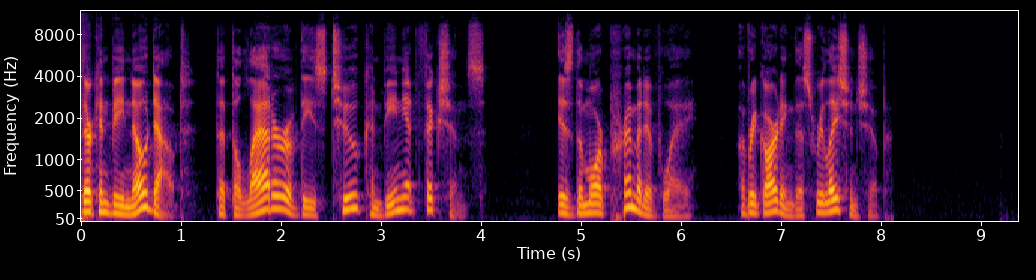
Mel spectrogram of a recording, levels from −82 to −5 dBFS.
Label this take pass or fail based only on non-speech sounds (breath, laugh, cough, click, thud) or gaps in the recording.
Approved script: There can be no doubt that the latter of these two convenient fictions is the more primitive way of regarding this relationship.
pass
